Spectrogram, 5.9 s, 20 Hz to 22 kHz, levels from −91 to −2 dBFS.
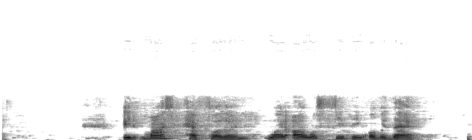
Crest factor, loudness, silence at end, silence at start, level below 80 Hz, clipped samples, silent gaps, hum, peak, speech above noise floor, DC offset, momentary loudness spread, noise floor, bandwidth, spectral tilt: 18 dB; -18 LUFS; 0.05 s; 1.55 s; -66 dBFS; under 0.1%; none; none; -2 dBFS; 49 dB; under 0.1%; 6 LU; -66 dBFS; 7.2 kHz; -5.5 dB/octave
